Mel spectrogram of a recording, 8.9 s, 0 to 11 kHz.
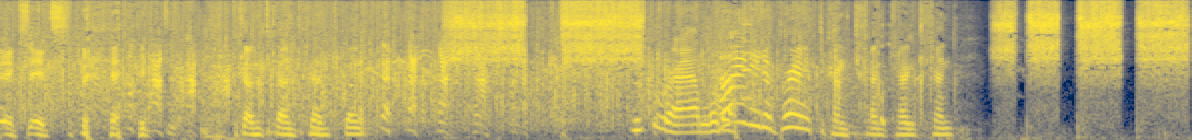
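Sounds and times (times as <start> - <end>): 
laughter: 0.0 - 7.2
speech: 0.0 - 8.6
person imitating a Krylon spray paint can hissing with their mouth: 3.4 - 4.9, 7.4 - 8.9.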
